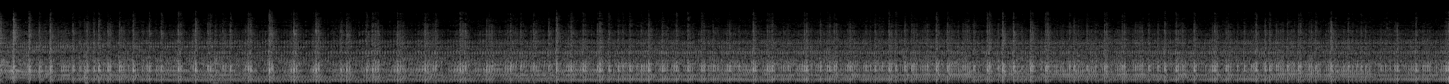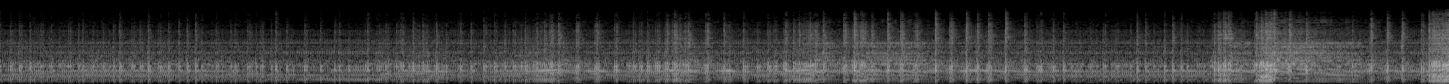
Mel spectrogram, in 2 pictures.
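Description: Yamaha Blaster's small two-stroke single-cylinder engine idling just after a cold start. In the later part the engine speed wavers up and down, with a short rev near the end.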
